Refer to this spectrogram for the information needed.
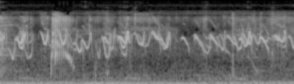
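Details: Francolin chicks giving clear, high, swooping peeps, one after another almost continuously, several birds overlapping, over a low rumbling background.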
